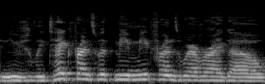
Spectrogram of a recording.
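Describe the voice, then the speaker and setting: Room echo can be heard around a woman's voice. Her pitch is medium, with ordinary variation. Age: 50s. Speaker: single woman sharing her view. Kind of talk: personal testimony monologue.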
